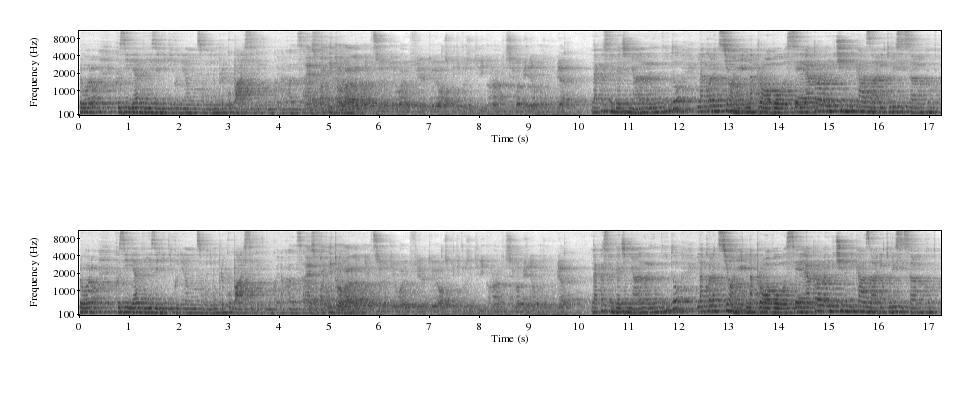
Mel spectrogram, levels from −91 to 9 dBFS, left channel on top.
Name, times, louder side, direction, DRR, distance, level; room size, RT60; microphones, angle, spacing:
voice 1, 0.0-5.5 10.2-17.1, equal, 45° right, -4 dB, 2.3 m, -18 dB
voice 2, 4.5-9.8, equal, 5° right, -7 dB, 2.5 m, -25 dB
14.0 x 11.5 x 5.8 m, 2.3 s
head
